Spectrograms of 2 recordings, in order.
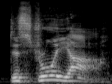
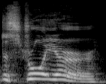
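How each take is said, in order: First: The word ends with an open 'ah' sound. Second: The word ends with an 'er' sound. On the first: The speaker calls it right. "It's called Destroya" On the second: The speaker calls it wrong. "Not Destroyer"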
